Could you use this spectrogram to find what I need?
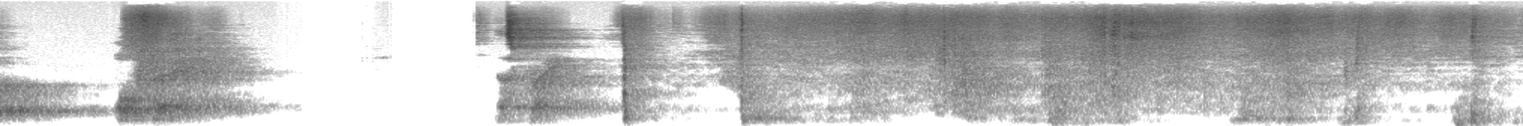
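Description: A middle-aged man speaks calmly, heard in a large echoing hall.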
